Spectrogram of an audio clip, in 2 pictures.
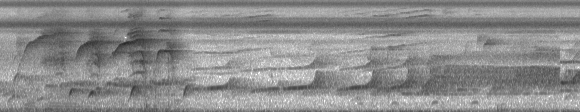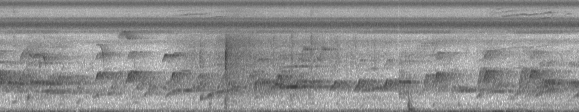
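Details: A male white-handed gibbon, escaped with his mate from a cage at a rescue centre in Indonesia, gives repeated high, rising and falling distress cries over a steady insect drone because his offspring stayed behind in the cage.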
